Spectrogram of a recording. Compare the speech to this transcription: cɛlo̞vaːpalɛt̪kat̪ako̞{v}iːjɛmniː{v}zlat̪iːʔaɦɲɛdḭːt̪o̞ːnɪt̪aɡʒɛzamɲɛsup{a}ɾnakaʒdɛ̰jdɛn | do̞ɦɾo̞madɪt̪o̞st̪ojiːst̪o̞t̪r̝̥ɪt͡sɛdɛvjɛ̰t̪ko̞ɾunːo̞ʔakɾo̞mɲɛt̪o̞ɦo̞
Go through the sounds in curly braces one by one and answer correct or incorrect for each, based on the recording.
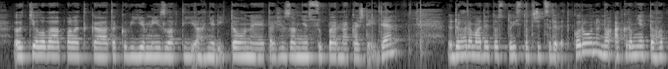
correct, incorrect: none, incorrect: ɛ

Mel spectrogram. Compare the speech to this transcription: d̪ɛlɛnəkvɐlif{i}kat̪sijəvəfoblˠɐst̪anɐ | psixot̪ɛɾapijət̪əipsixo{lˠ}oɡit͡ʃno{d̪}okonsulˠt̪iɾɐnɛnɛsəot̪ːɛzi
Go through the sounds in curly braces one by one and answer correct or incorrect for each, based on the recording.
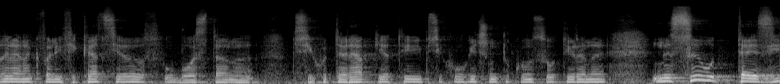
correct, correct, incorrect: t̪

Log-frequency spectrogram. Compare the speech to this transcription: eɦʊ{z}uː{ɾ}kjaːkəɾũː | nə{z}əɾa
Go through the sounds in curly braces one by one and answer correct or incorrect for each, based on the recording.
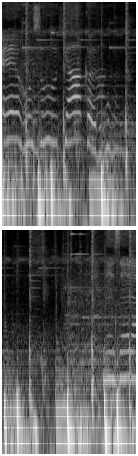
correct, correct, correct

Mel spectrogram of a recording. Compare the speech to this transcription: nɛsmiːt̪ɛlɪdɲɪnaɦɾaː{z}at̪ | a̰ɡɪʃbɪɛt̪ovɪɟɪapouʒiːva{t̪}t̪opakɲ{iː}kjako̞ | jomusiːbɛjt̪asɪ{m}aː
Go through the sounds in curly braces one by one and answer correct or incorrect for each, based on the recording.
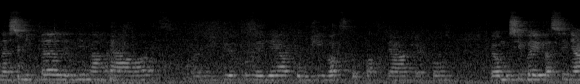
incorrect: v, correct, incorrect: aː, incorrect: ɲ

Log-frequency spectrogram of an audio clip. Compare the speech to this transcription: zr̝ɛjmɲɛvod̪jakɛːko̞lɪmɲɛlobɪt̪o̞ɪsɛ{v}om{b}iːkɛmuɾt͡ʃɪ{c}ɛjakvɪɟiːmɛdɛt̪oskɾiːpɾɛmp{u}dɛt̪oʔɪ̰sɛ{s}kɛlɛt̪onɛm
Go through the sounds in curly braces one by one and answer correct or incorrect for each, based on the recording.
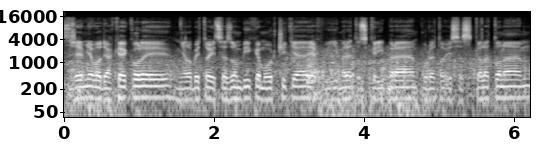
incorrect: z, correct, correct, correct, correct

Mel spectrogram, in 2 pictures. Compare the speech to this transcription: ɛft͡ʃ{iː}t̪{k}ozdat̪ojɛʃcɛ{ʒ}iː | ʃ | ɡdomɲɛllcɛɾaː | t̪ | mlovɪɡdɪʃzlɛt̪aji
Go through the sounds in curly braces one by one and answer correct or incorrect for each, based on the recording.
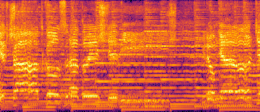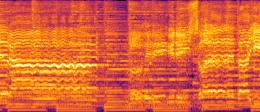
incorrect: aː, correct, incorrect: v

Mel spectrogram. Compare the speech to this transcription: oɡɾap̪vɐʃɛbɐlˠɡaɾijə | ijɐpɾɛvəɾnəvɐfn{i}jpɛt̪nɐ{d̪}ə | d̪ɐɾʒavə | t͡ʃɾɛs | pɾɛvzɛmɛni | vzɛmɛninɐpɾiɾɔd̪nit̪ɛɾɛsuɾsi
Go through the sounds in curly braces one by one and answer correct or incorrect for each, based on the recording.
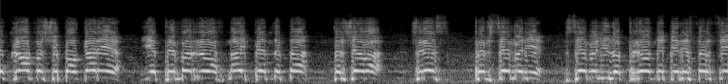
incorrect: a, incorrect: t̪

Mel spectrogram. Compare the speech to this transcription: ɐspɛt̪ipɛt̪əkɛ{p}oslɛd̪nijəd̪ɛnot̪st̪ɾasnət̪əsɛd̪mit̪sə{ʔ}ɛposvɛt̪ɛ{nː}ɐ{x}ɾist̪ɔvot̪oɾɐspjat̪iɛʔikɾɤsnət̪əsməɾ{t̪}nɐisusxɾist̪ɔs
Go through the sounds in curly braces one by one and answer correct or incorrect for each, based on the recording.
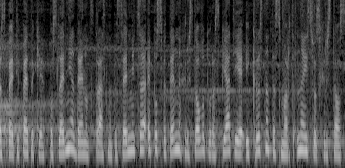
correct, correct, correct, correct, correct

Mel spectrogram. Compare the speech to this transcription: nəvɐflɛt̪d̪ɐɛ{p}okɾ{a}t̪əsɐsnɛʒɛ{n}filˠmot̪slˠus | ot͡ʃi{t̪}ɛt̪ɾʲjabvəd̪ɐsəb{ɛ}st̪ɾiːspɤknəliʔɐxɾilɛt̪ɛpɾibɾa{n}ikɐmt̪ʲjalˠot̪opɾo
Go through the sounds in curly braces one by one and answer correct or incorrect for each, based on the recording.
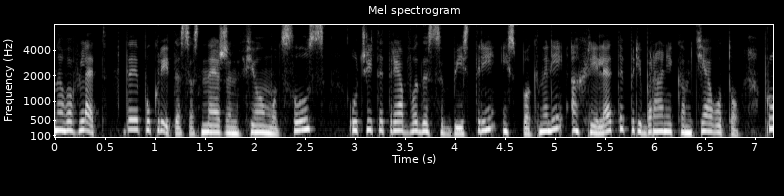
correct, incorrect: i, correct, correct, incorrect: i, correct

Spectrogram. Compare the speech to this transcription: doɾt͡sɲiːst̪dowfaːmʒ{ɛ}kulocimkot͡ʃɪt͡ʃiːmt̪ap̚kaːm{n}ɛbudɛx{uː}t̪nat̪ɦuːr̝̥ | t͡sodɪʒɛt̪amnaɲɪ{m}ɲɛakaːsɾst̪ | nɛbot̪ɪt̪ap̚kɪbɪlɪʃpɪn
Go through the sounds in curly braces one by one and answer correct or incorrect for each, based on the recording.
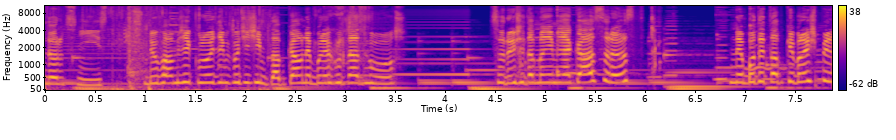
correct, correct, incorrect: u, correct

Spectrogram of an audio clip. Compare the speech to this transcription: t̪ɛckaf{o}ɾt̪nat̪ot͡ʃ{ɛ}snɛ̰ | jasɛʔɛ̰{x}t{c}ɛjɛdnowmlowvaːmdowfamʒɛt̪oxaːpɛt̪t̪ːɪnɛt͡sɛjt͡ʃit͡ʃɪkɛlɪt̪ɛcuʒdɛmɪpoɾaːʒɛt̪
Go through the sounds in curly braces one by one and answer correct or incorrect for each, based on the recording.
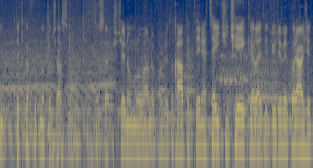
incorrect: u, incorrect: a, incorrect: ʃ, correct

